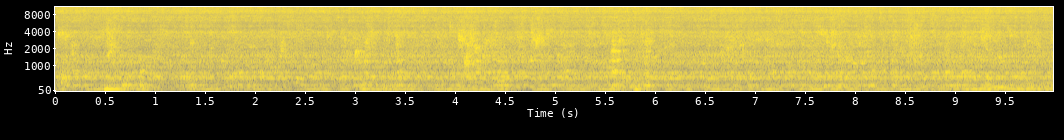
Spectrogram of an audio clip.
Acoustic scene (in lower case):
restroom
